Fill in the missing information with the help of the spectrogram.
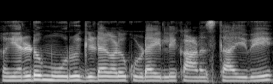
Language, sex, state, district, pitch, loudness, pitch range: Kannada, female, Karnataka, Bidar, 185 Hz, -14 LUFS, 175-190 Hz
